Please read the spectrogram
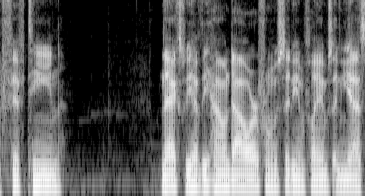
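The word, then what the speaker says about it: Houndour: of them at 15 next we have the Hound hour from obsidian flames and yes that is how you pronounce Hound hour this was $328 couple months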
